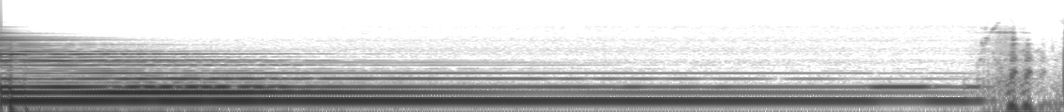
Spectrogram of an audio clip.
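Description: Electric guitar's closing chord of a song, struck once and left to ring, fading slowly over about ten seconds until it dies away just before the end.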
